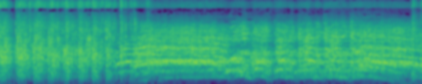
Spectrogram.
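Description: Group of women players clapping fast in unison in a huddle, then, about two seconds in, breaking into a loud group shout and cheer that carries on.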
